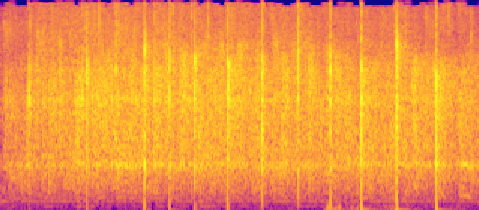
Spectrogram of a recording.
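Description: A crowd applauds steadily for several seconds, a dense wash of clapping with sharper individual claps popping out at irregular intervals, fairly loud and with no voices over it.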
